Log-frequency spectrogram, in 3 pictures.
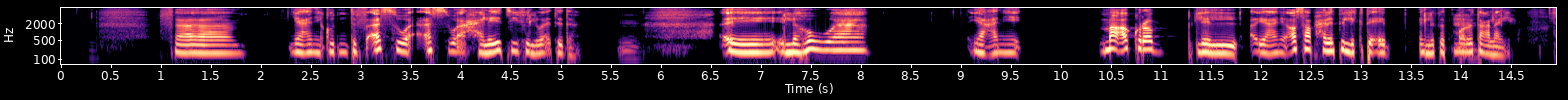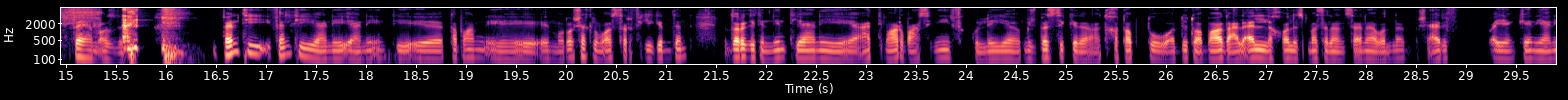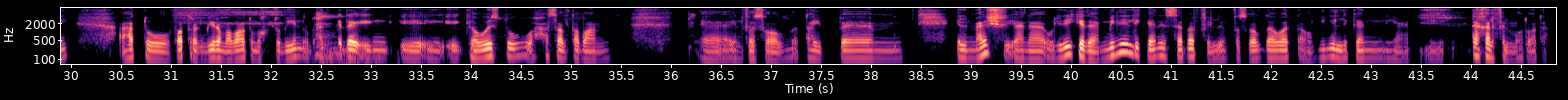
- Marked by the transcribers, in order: other noise; laugh; throat clearing
- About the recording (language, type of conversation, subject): Arabic, podcast, إيه دور أهلك وأصحابك في رحلة تعافيك؟
- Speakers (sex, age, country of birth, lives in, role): female, 40-44, Egypt, Greece, guest; male, 40-44, Egypt, Portugal, host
